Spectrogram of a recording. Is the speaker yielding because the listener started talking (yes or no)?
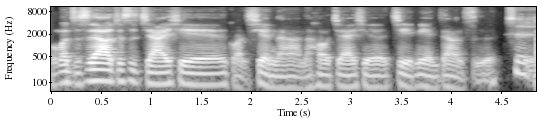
no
